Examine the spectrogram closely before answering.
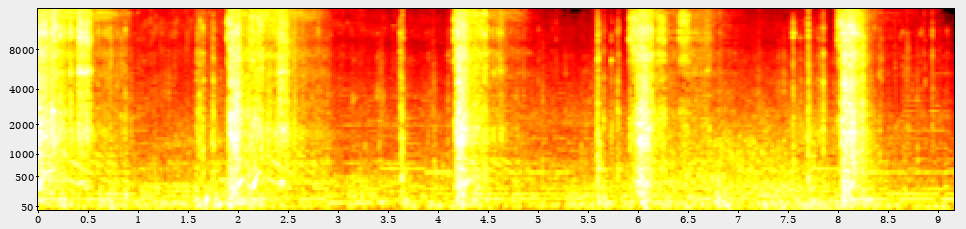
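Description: Pneumatic air impact wrench loosening wheel lug nuts in five short bursts, about two seconds apart.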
